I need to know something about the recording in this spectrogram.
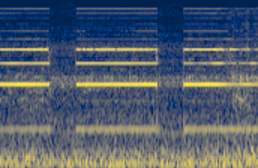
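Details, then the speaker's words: Three-beep POST error on a yard-sale desktop with no video connected and a card possibly in the wrong slot: three steady high beeps with short gaps over fan hiss, the board flagging a boot fault. "it's beeping three beeps so it's doing something"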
